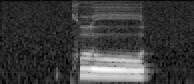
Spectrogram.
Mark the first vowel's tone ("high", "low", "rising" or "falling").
low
